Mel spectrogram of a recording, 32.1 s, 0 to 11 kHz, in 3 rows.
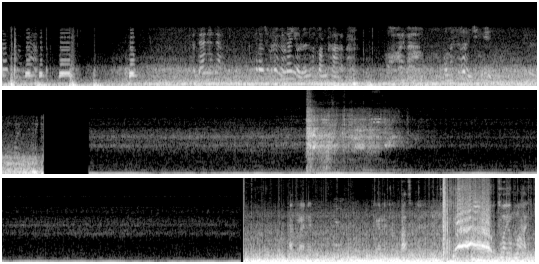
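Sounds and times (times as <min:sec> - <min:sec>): distant traffic rumble: 0:00.0 - 0:11.5, 0:12.5 - 0:32.0
engine and road noise: 0:00.0 - 0:11.6, 0:12.4 - 0:32.0
loud crash ringing and scraping: 0:16.2 - 0:19.5.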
